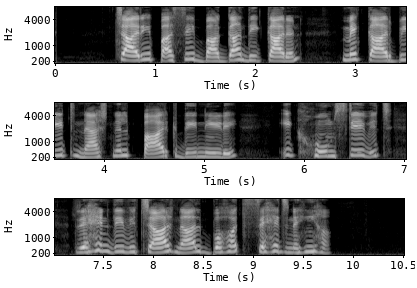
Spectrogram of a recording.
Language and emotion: Punjabi, fearful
